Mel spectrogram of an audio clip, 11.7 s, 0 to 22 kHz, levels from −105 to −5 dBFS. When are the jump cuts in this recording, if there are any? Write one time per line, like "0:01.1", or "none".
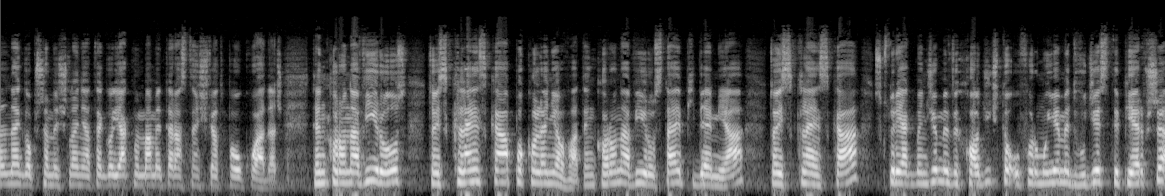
none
